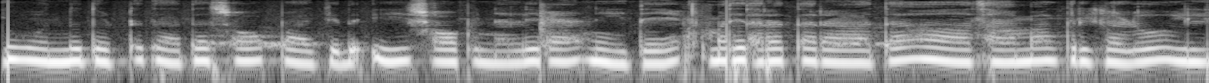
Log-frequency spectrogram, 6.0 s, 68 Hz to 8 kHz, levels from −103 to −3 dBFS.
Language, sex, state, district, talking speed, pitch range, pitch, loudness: Kannada, male, Karnataka, Mysore, 160 wpm, 230-245 Hz, 240 Hz, -14 LUFS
